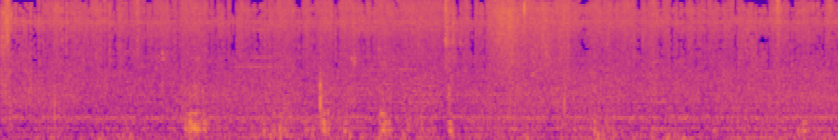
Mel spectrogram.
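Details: Many honey bees buzzing while a swarm is caught, a continuous low droning hum broken by a few brief knocks and handling noises.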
